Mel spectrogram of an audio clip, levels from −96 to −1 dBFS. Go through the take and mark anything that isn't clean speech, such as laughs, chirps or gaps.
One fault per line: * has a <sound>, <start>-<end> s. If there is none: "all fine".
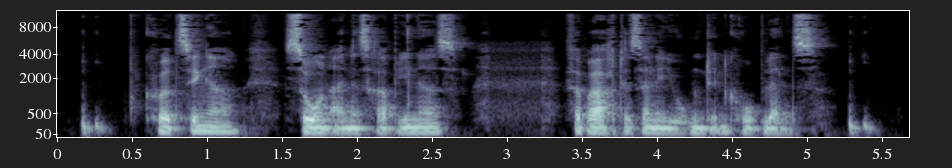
all fine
